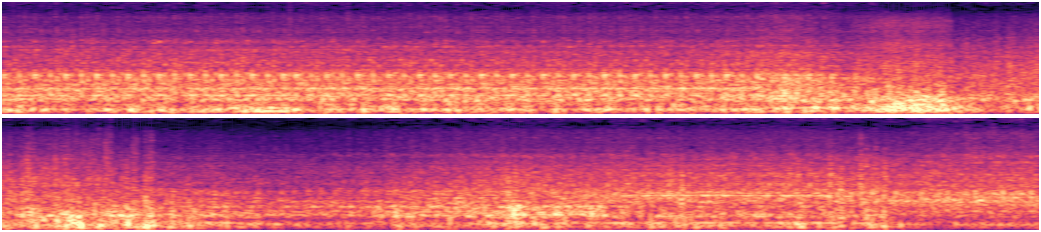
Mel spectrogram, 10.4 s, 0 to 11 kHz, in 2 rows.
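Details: Hino J08C Euro six-cylinder truck diesel after the air compressor repair: steady idle clatter with a brief rev blip and no knock; runs clean and healthy, with sound and smoke checked.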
